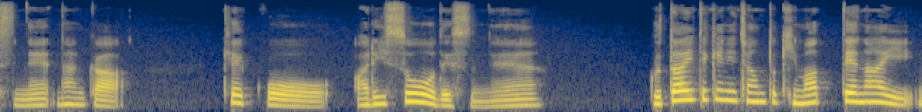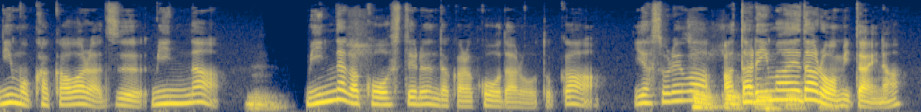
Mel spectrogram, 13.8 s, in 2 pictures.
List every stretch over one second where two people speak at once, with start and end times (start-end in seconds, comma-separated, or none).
12.0-13.2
